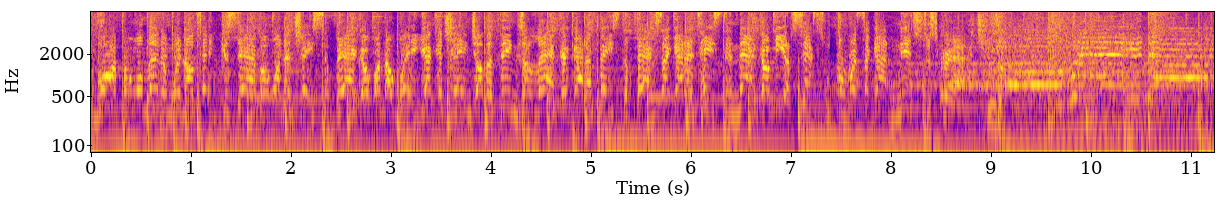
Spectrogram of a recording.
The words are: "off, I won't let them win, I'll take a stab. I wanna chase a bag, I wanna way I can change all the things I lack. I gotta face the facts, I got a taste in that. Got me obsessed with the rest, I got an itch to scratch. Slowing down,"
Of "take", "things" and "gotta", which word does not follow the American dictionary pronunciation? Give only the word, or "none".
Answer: none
